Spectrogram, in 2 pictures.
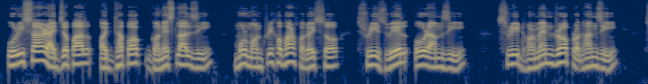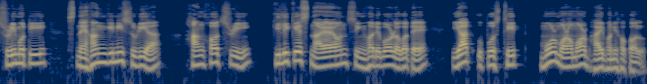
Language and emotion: Assamese, neutral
